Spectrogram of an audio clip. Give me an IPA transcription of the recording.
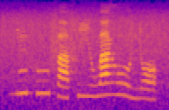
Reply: ɡ͡b ũ˦ h uː˦ f a˨ f iː˨ w a˦ ɣ oː˦˨ ɲ ɔ˨

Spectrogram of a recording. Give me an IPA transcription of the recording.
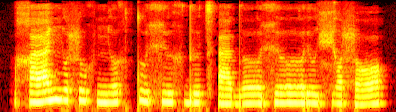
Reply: χ a ɲ o ɬ u x ɲ ɤ x tʷ ɯ xʲ ɯ x d̪ ɯ t͡sʼ a d̪ ɤː xʲ ɤː ɾʲ o ɕ ɔ ɬ ɔ

